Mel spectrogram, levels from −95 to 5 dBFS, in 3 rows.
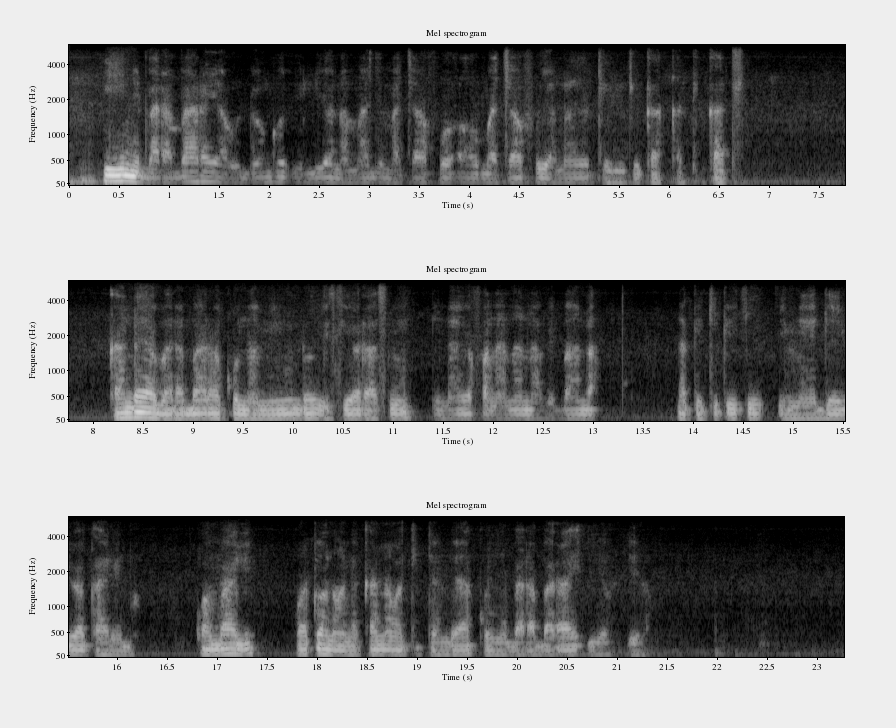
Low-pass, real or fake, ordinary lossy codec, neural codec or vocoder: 5.4 kHz; fake; Opus, 32 kbps; codec, 44.1 kHz, 7.8 kbps, Pupu-Codec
